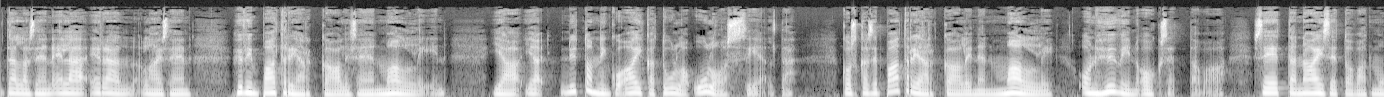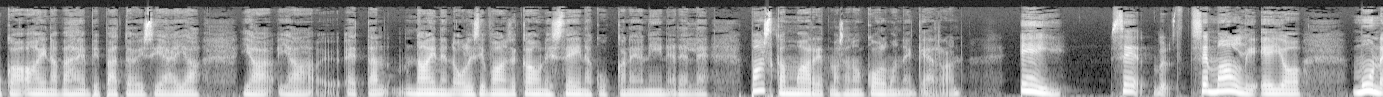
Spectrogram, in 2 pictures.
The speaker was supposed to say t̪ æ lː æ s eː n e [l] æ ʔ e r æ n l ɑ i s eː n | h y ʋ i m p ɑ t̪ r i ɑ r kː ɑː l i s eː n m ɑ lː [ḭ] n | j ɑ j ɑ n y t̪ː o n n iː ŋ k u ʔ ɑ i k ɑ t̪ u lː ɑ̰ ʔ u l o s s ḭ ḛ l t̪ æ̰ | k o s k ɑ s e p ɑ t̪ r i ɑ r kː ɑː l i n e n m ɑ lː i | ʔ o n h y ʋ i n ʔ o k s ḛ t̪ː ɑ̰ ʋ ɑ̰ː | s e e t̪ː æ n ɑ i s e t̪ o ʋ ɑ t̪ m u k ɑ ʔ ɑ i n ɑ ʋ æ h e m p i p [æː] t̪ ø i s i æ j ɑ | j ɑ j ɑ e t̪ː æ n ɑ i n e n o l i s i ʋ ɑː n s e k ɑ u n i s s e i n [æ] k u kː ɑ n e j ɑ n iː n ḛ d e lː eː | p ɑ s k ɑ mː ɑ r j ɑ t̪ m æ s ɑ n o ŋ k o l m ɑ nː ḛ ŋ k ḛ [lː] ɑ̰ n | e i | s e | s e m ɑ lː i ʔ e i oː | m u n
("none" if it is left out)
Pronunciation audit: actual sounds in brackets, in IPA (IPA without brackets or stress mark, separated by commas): l, ḭː, æ, æ, rː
